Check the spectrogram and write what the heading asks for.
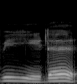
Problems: low volume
